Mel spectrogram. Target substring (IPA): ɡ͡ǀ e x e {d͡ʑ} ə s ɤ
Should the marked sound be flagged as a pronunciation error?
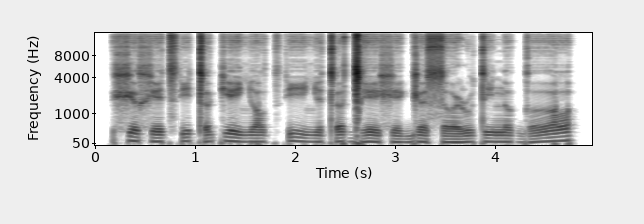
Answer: yes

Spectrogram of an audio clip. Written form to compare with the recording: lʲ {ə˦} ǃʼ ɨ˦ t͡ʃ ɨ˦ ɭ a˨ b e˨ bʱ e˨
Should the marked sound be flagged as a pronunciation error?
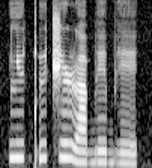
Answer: yes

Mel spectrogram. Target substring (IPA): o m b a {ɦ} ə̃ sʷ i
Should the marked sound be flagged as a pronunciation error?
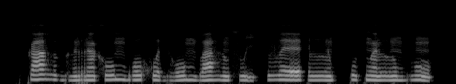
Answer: no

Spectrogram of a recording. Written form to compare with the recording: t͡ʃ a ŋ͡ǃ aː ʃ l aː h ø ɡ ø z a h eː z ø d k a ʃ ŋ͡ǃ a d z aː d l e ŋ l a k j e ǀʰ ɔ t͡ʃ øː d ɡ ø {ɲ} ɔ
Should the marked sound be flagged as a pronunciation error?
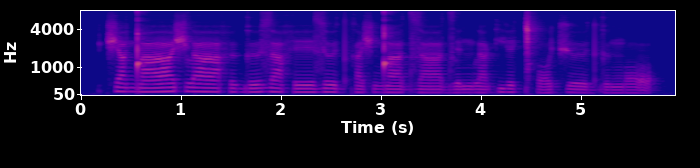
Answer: yes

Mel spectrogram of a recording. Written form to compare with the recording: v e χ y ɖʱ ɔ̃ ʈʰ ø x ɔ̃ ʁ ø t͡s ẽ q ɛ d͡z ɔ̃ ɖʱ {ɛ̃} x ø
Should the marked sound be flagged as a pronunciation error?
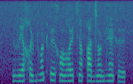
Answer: no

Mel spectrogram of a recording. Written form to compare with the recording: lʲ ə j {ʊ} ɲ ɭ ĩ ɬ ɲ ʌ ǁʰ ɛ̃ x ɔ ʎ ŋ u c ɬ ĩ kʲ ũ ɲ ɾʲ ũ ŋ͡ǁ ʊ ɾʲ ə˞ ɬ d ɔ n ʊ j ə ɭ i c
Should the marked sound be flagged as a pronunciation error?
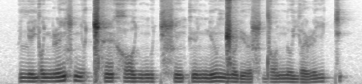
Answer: yes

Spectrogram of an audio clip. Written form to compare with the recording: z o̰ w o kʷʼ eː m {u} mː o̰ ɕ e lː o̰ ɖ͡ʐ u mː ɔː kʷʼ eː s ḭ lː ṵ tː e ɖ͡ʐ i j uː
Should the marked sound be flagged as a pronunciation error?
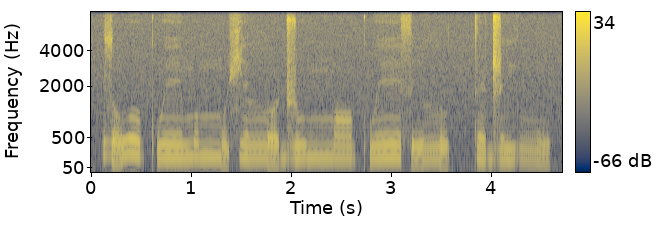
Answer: yes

